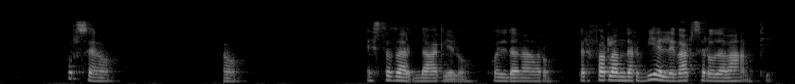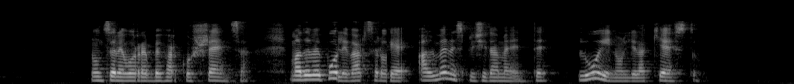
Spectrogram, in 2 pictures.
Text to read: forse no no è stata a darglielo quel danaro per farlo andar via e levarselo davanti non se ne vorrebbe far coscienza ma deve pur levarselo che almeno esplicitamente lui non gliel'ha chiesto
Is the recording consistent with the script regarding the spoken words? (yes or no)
yes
